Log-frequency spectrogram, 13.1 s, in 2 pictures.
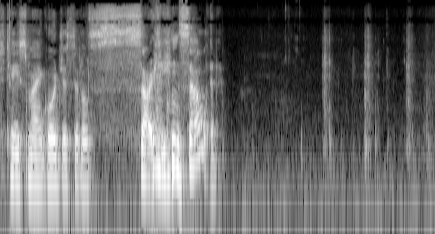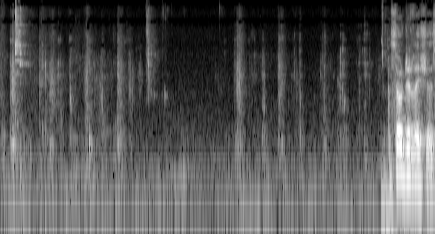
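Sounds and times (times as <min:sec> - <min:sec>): person chewing crisp lettuce: 0:04.0 - 0:12.4.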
